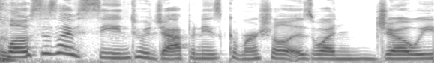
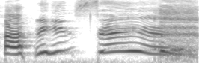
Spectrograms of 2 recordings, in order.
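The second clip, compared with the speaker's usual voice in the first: laughing; slower than usual. Real, not acted. Mock pleading question.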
